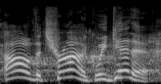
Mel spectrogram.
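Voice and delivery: high-pitched mock "now I get it"; sudden realization. Tourists seeing the driver open the trunk, sudden realization. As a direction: act out the penny dropping, voice jumping up.

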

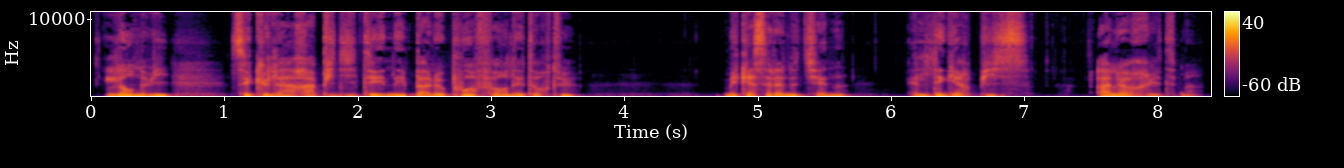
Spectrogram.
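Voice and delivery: usual speaking voice

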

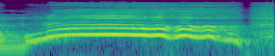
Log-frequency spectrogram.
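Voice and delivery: comic high-pitched moan of pleasure; hammed-up squeal. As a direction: leap into falsetto and wail it. Mimes moaning as massage moves lower.

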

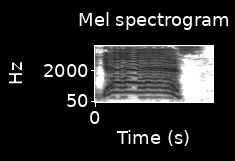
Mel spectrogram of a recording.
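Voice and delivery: a sudden, very high, squawked yes; piercing squawk of a cheer. Retold or imitated. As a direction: shriek it like a startled bird. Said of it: "Like a squawk".

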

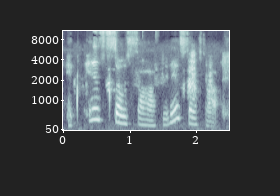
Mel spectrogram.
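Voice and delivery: put-on childlike client. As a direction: reassure mama like a small boy.

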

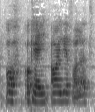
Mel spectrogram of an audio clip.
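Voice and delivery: ordinary delivery, nothing marked

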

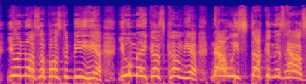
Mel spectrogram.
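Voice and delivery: put-on high, loud scolding kid sidekick; Short Round. Body part scolding its owner, squeaky sidekick voice. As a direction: nag in a squeaky accented child's voice. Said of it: "My dick talks to me like Short Round".

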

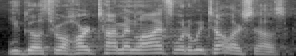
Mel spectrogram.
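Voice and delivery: ordinary delivery

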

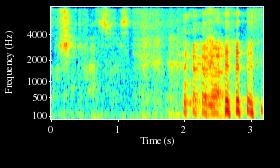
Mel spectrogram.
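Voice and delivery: whispered scheming. Acted. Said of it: "pulls out a gun and goes".

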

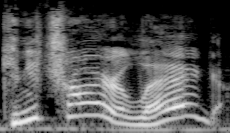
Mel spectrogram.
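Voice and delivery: pleading. Retold or imitated. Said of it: "And I was like".

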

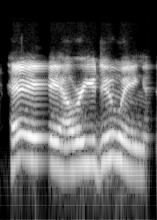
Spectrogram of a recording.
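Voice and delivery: tongue forward, sound like someone else. Shown as a demonstration. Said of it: "I sound like a completely different person".

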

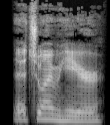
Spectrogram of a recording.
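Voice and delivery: ordinary talk

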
